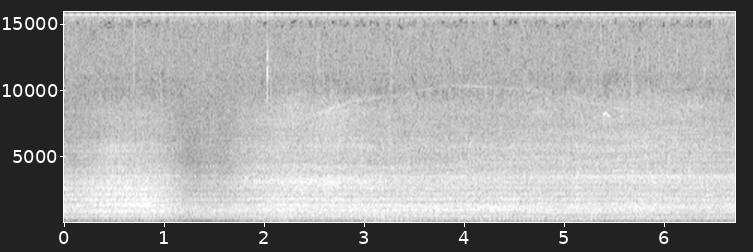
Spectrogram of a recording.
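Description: Airbus A320-232's IAE V2500 turbofan engines at approach power as the airliner descends on short final with its gear down: a steady rushing hum with a faint whine, slowly getting louder.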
